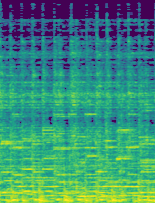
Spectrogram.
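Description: Balinese gamelan music: metallophones playing a steady stream of fast, ringing notes.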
